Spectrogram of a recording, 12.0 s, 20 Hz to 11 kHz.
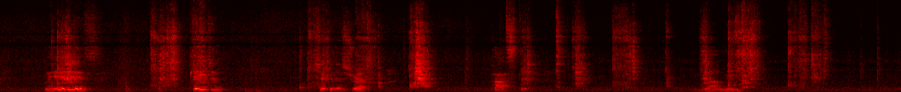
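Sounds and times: metal tongs scraping a frying pan: 0.6s - 1.2s, 2.0s - 2.8s, 4.0s - 5.9s, 6.9s - 11.1s.

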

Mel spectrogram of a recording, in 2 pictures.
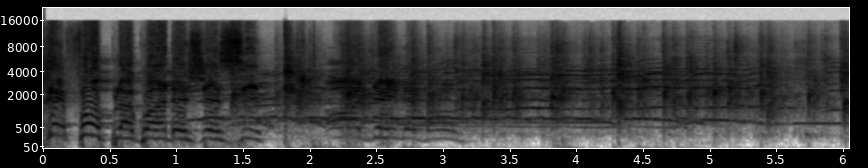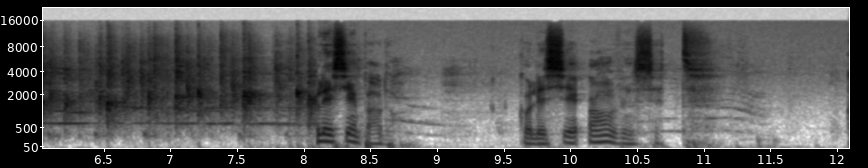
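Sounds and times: congregation applauding: 0.6s - 8.3s.

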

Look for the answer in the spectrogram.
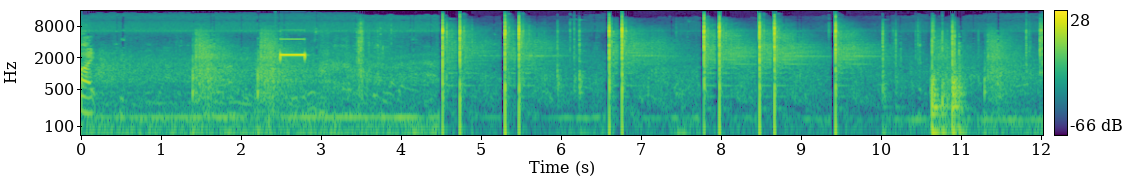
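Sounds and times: pistol shots: 1.4s - 2.6s, 4.5s - 6.0s, 6.6s - 10.0s
loud deep knocks: 10.6s - 11.1s.

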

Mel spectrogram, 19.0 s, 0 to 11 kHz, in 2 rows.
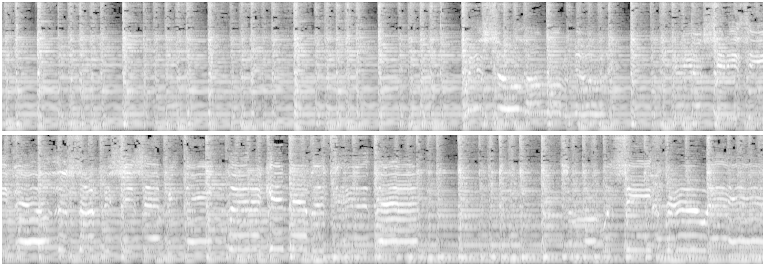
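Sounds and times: acoustic guitar strummed: 0.0s - 19.0s
man singing: 5.7s - 15.0s, 16.2s - 19.0s.

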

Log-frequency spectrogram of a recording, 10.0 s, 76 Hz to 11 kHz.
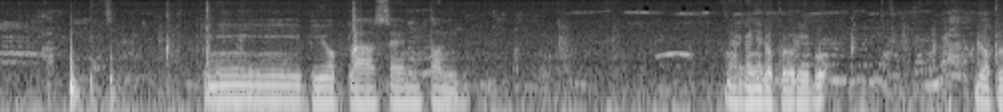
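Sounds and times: faint animal call: 0.0s - 0.6s, 3.9s - 9.8s.

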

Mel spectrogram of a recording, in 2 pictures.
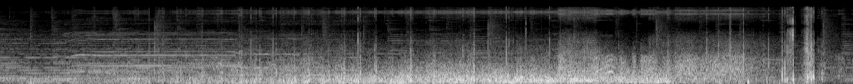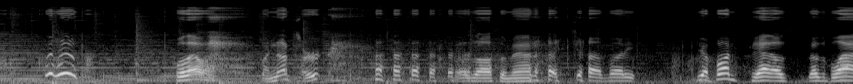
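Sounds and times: wind rushing over microphone: 0.0s - 9.4s.

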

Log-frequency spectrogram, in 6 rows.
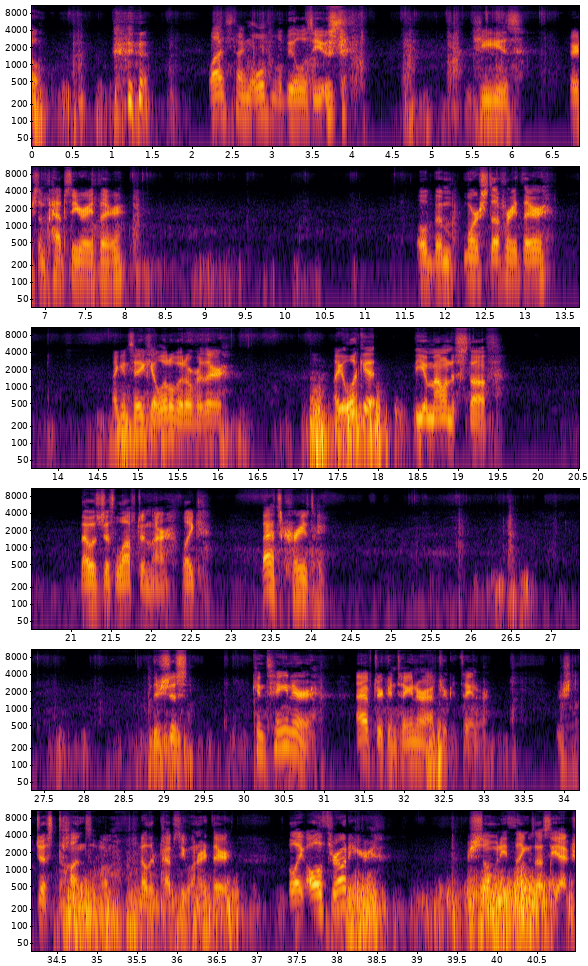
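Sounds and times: footsteps through tall grass: 0.0s - 12.4s, 13.4s - 14.8s, 15.6s - 17.3s, 24.1s - 31.1s
faint wind buffeting microphone: 0.0s - 18.5s, 25.0s - 40.9s.

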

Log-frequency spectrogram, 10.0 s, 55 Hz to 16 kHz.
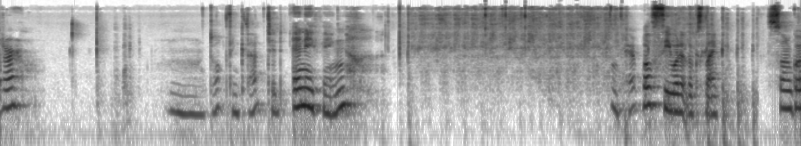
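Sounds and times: brush bristles scratching: 5.1s - 9.0s.

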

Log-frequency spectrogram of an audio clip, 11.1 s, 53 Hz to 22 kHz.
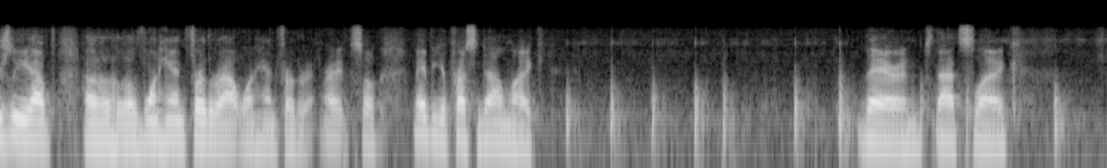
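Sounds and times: stylus tapping on tablet screen: 5.6s - 8.6s, 10.5s - 10.8s.

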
